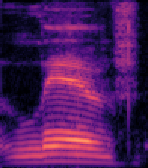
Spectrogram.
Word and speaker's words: live: eat and live yeah that word is is spelled the same way and pronounced two different ways so yeah it can it can be uh live or live depending on the sentence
